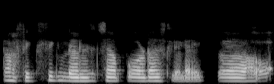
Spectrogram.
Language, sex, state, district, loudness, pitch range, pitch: Marathi, female, Karnataka, Belgaum, -18 LUFS, 160-170 Hz, 165 Hz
